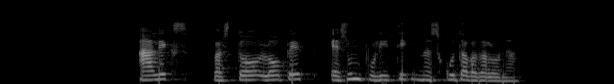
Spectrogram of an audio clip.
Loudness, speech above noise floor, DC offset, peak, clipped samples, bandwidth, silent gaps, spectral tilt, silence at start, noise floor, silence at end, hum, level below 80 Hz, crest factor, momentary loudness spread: -38 LUFS; over 52 dB; under 0.1%; -18 dBFS; under 0.1%; 7.6 kHz; none; -3.5 dB/octave; 1.4 s; under -90 dBFS; 0.95 s; none; -74 dBFS; 24 dB; 12 LU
